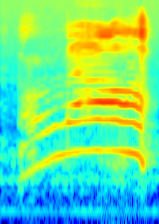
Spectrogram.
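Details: An upset pet cat protests at being picked up with one long meow, starting low and rising, then holding steady and growing louder before ending abruptly after about a second.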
